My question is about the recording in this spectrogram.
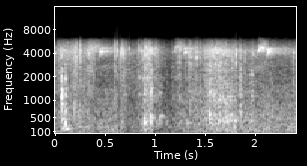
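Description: Hands rummaging through shredded-paper packing in a cardboard box: a dry, crinkly rustling that comes and goes in irregular scratches.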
